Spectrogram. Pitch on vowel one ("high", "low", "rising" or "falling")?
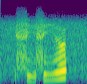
low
